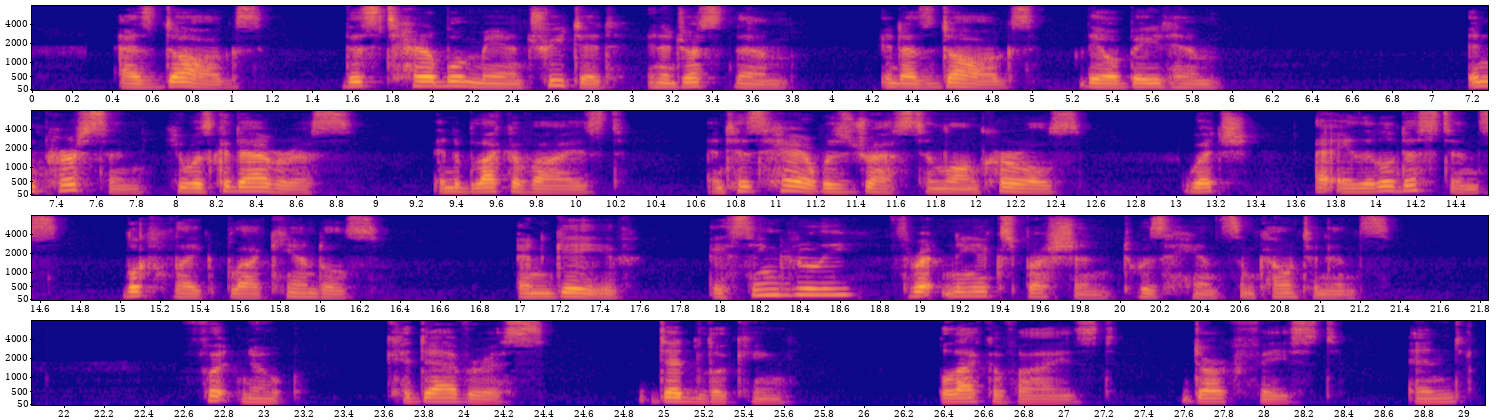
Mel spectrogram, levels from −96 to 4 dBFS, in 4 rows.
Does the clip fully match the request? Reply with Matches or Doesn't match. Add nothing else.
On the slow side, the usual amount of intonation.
Matches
